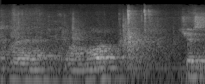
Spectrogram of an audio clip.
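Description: Speech: a person talking in short phrases.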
